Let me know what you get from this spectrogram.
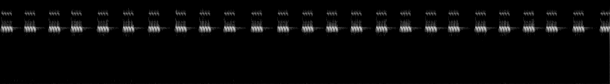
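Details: Male cricket on a summer evening, giving clean, high-pitched chirps in a steady train of about four per second with short silent gaps between them; no other sounds.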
